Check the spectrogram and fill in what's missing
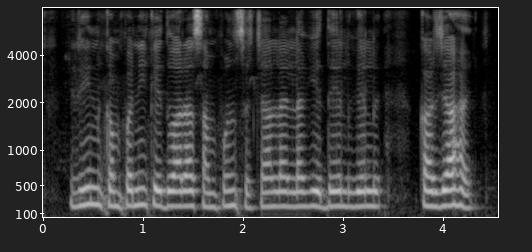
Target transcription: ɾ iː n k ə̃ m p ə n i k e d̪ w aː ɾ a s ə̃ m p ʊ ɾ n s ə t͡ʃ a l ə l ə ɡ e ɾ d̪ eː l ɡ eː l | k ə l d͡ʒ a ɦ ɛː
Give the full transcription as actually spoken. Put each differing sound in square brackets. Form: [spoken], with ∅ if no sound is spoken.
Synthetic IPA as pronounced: ɾ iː n k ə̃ m p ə n i k e d̪ w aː ɾ a s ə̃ m p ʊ ɾ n s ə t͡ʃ a l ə l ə ɡ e [∅] d̪ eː l ɡ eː l | k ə [ɾ] d͡ʒ a ɦ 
